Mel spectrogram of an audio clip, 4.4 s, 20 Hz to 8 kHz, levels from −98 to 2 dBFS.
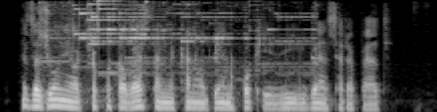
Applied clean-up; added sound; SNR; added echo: neural mask model RNNoise.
